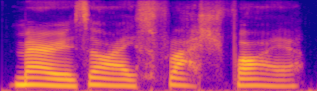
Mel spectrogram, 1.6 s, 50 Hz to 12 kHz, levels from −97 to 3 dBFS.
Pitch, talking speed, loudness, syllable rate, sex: 205 Hz, 150 wpm, -16 LUFS, 4.1 syllables/s, female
